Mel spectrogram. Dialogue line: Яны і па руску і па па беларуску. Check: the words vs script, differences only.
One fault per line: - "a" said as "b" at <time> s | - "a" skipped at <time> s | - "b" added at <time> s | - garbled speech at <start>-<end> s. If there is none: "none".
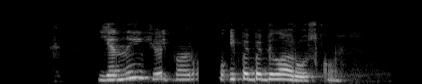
none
